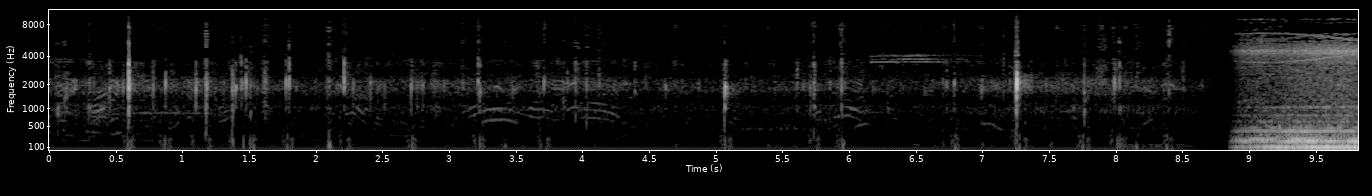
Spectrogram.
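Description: Young players call out and chatter across an open field.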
